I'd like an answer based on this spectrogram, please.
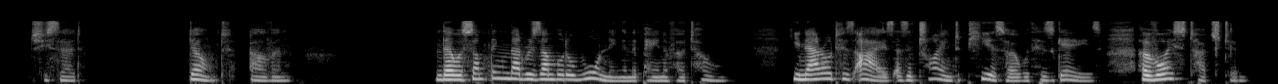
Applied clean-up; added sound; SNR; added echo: classical method log-MMSE.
